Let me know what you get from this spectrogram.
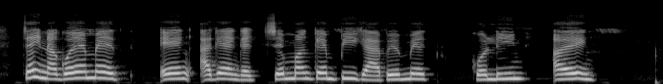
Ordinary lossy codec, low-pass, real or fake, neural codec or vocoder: none; none; real; none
